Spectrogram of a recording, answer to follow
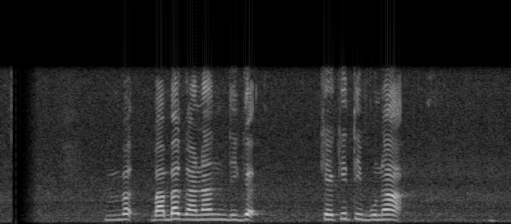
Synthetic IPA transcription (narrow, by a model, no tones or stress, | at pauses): bambəɡanand̪iɡə | kekit̪ibunaʔ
